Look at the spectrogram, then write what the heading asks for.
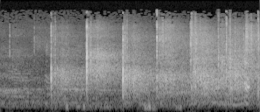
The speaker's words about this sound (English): Two claps, three claps. Thank you. Guys, we're at church. It's okay to put your hands together.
